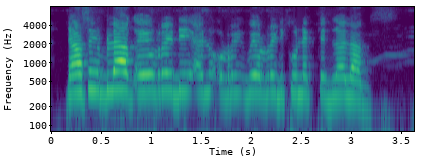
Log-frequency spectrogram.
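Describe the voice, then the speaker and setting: Music plays in the background. The voice is raised and projected, at a moderate pace. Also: woman. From Bicol region, Philippines. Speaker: vlogger, live streamer. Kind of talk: live stream chat with viewers.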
